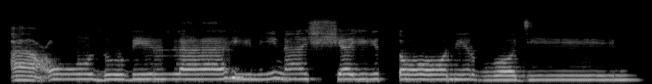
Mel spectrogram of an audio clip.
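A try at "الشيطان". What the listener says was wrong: Toknya asyaitoni di itu lebih apa lebih itbaq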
